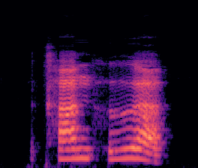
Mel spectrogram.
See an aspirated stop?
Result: yes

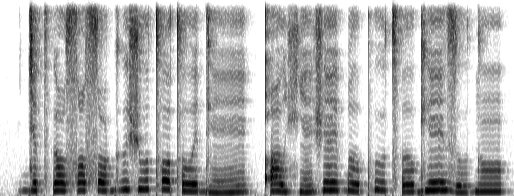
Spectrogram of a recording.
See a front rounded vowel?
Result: no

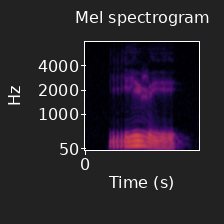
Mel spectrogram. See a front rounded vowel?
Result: no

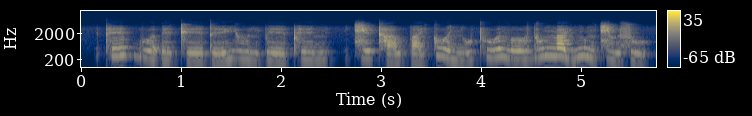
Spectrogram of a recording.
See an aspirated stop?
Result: yes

